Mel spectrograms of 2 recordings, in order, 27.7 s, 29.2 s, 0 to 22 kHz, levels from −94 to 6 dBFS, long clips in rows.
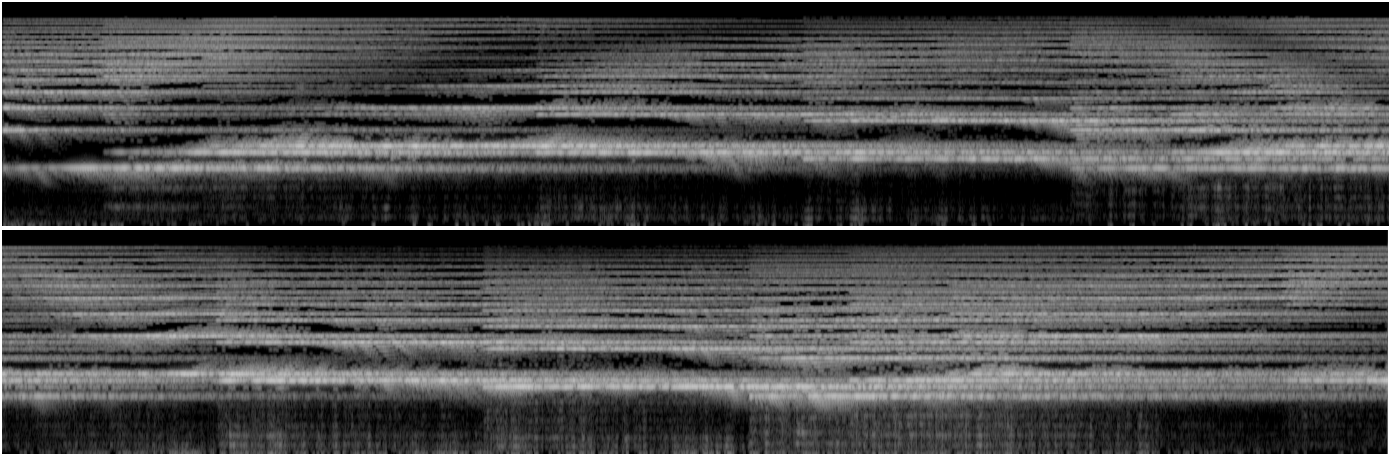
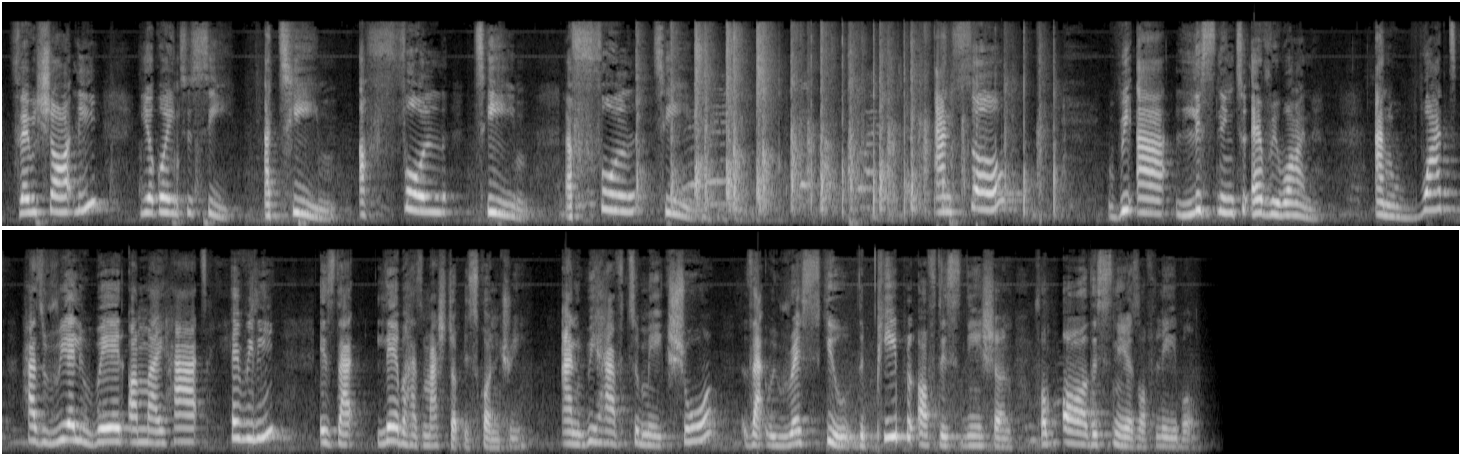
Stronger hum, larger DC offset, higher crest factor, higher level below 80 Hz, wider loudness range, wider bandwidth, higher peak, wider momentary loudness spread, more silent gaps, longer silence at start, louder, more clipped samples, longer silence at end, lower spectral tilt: neither; neither; second, 14 dB vs 20 dB; second, -72 dBFS vs -60 dBFS; about the same, 5 LU vs 5 LU; about the same, 16.5 kHz vs 15.5 kHz; second, -8 dBFS vs 0 dBFS; second, 6 LU vs 12 LU; neither; about the same, 0 s vs 0.1 s; about the same, -21 LUFS vs -19 LUFS; neither; second, 0 s vs 2.65 s; second, 6 dB/octave vs -3.5 dB/octave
